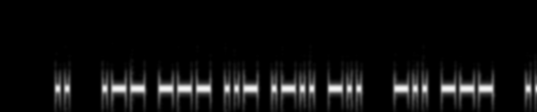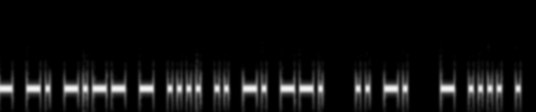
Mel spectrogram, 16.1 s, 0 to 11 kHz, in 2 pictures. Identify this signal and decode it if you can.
Morse code, heard as a keyed tone, about 17 wpm, 700 Hz. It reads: I WOULD DO ANYTHING IN THE
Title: Sentences from Top 1000 Words - Review Part 2 - 17wpm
